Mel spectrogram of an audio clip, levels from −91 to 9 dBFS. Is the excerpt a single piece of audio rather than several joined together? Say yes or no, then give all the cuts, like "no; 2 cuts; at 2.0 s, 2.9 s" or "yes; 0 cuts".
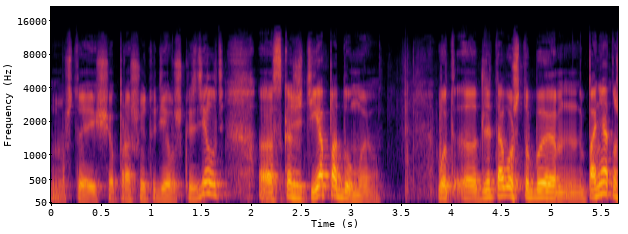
yes; 0 cuts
